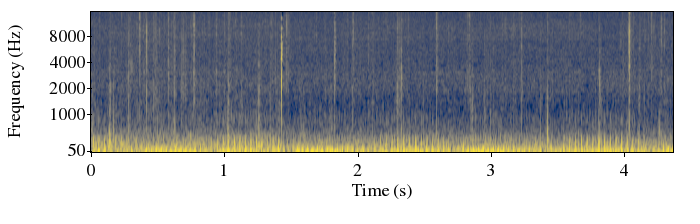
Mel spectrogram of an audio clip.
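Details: A cat's deep rumbling purr under the frequent snapping and popping of a crackling fireplace, the throb rising and falling with each breath.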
